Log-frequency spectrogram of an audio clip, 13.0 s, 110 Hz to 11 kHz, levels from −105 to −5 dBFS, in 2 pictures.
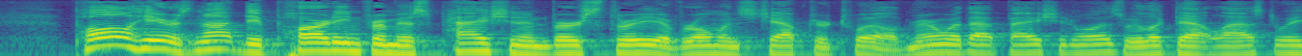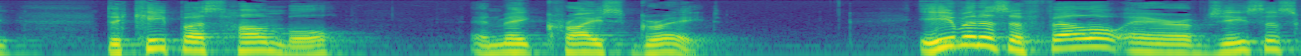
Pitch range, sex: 120-145 Hz, male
